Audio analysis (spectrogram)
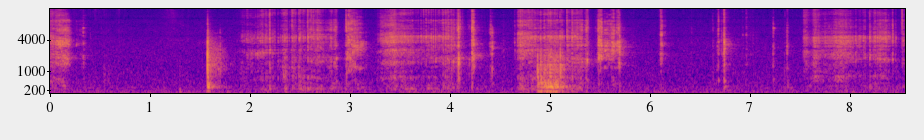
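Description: A yellow oval bar of dry solid soap is held in the hand and scraped with a box cutter blade, shaving it into fine yellow powder. Short bursts of dry, bright scraping rasp come in uneven strokes, separated by quiet pauses and a few sharp ticks of the blade.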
